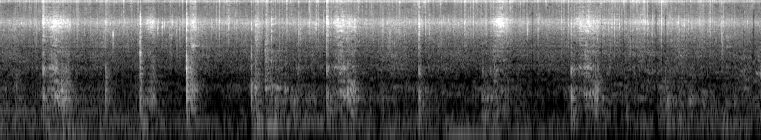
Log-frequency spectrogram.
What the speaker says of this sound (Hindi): प्याज को पहले अच्छी तरह से फ्राई कर लेते हैं ऑयल में।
